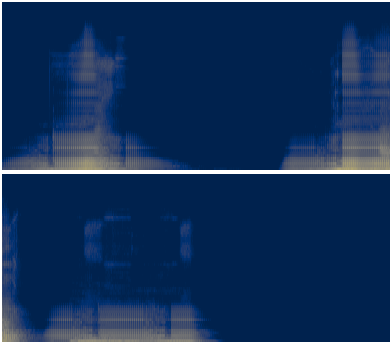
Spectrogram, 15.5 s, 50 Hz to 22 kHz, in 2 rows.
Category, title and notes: Sound effects > Electronic / Design
warped wave vox alien 1200
Sequences of glitchy alien tones and fx created with Wavewarper 2 and other vst effects in FL Studio and further processed with Reaper
alien, ambience, analog, bass, creature, creepy, dark, digital, experimental, extraterrestrial, fx, glitch, glitchy, gross, industrial, loopable, machanical, machine, monster, otherworldly, sci-fi, sfx, soundeffect, sweep, synthetic, trippy, underground, warped, weird, wtf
